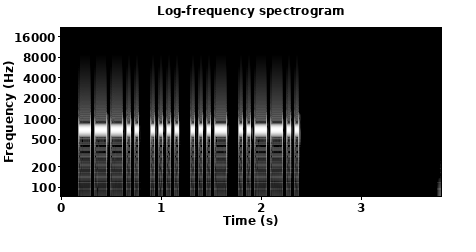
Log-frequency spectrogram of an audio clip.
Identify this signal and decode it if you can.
Morse code, heard as a keyed tone, about 30 wpm, 690 Hz. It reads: 8HV?
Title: SOTA QSO Practice 30wpm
